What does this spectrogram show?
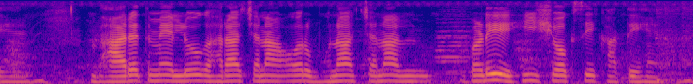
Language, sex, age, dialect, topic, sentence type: Hindi, female, 18-24, Kanauji Braj Bhasha, agriculture, statement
